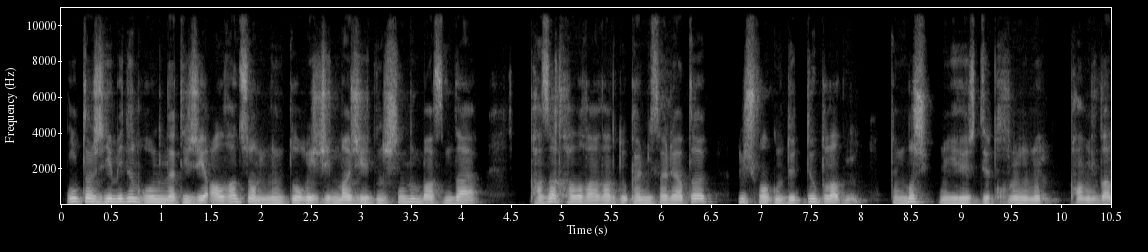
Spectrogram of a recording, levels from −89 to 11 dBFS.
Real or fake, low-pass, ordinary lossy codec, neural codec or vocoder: fake; none; none; autoencoder, 22.05 kHz, a latent of 192 numbers a frame, VITS, trained on one speaker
